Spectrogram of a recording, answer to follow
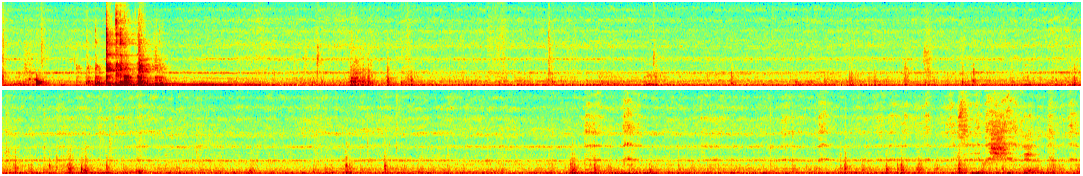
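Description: Gas blowtorch flame burning steadily as it heats a heat-shrink sleeve on a cable joint, with a clatter about a second in and a smaller knock a few seconds later.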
